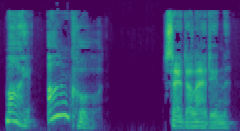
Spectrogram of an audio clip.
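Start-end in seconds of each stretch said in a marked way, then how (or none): 0.1-1.3 put-on high-pitched astonished boy; very surprised. A narrator's reading. Aladdin learning the old man is his uncle, surprised. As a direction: question it in high boyish disbelief. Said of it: "He was very surprised".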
